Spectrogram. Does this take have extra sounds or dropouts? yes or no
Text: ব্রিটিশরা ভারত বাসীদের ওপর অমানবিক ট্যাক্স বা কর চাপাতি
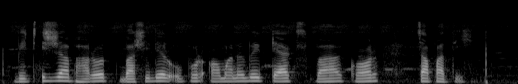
yes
